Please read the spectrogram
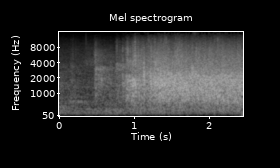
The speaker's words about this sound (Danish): sådan lidt snublende klapsalver, der sådan kommer i gang på den karakteristik.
